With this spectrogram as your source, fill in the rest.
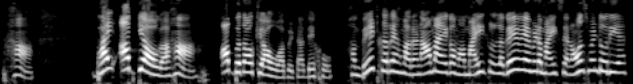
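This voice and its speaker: A woman teacher telling her students a funny story in a chatty, animated way. She keeps checking in with them and laughs as she goes. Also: high voice, a little fast, dry recording. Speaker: online teacher.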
